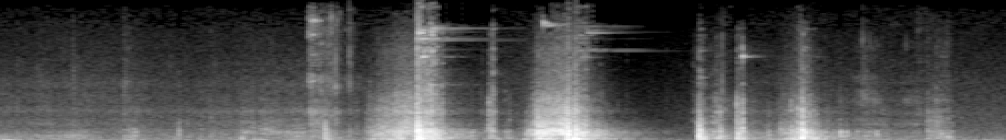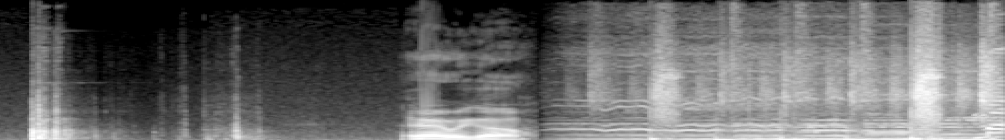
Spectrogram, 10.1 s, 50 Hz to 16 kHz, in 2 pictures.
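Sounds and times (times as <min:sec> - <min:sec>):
metal parts clinking and rattling: 0:01.5 - 0:06.4.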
